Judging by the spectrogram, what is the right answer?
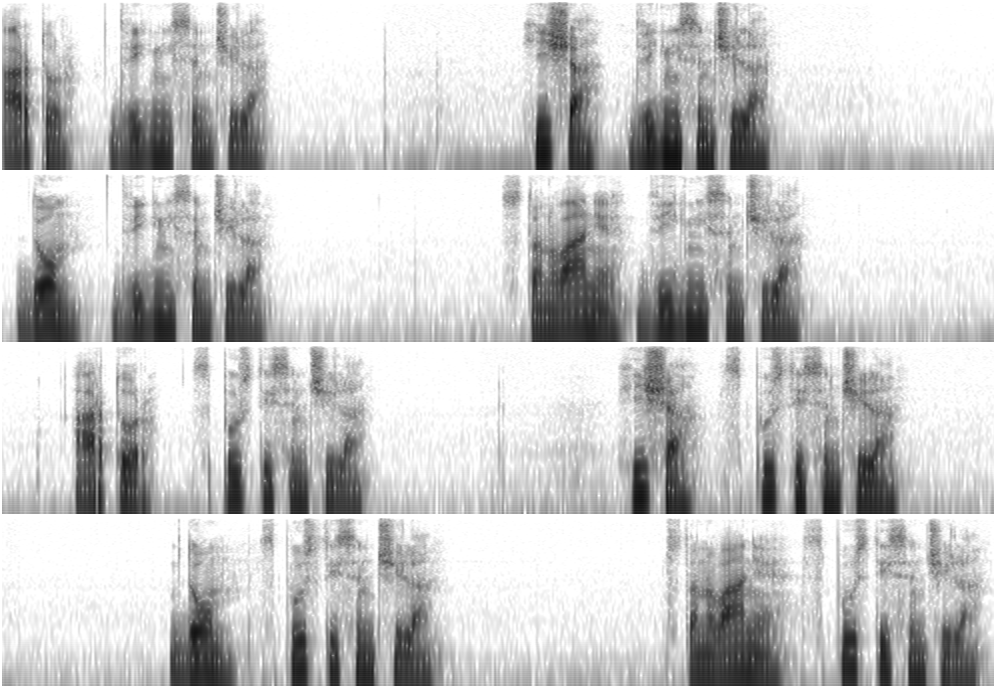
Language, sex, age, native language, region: Slovenian, male, 18-29, Slovenian, Central Slovenia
